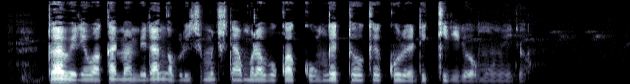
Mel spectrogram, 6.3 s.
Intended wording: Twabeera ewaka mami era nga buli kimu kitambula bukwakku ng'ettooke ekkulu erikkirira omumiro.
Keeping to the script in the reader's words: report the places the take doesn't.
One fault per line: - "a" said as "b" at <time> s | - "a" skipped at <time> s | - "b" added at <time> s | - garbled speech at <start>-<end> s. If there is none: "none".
none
